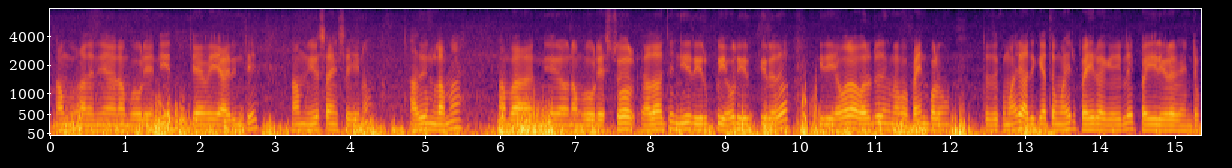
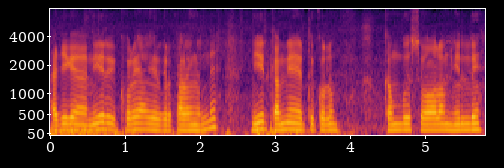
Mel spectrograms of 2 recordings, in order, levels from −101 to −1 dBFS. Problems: constant background noise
